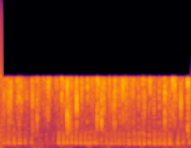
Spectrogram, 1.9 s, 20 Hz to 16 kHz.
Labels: {"label": "biophony, rattle response", "recorder": "SoundTrap 500"}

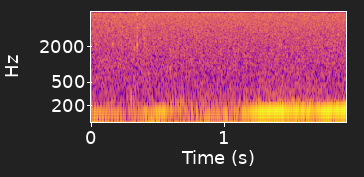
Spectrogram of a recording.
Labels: {"label": "anthrophony, boat engine", "recorder": "SoundTrap 300"}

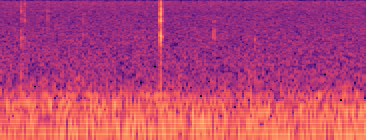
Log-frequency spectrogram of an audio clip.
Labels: {"label": "anthrophony, boat engine", "recorder": "HydroMoth"}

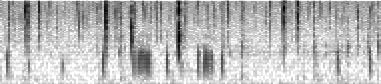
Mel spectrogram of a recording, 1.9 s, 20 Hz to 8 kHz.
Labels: {"label": "biophony, knock croak", "recorder": "SoundTrap 300"}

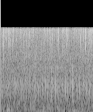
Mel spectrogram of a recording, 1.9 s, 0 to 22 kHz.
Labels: {"label": "biophony, rattle", "recorder": "SoundTrap 500"}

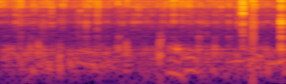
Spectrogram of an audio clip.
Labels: {"label": "biophony, cascading saw", "recorder": "HydroMoth"}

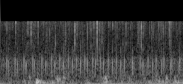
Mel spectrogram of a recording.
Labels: {"label": "biophony, rattle", "recorder": "SoundTrap 500"}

